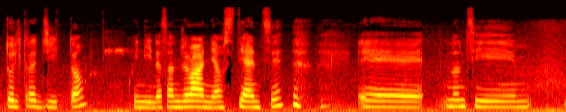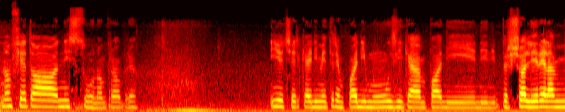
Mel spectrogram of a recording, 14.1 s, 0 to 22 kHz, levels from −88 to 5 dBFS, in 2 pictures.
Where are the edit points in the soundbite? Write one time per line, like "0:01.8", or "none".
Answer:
none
